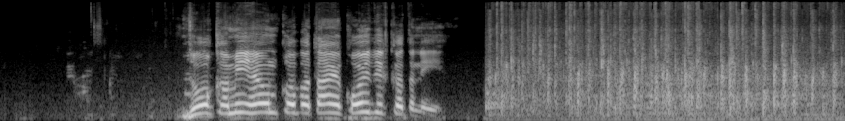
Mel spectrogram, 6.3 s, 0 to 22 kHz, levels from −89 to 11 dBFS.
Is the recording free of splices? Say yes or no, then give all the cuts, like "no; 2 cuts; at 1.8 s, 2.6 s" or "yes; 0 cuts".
no; 1 cut; at 3.8 s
